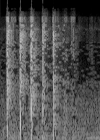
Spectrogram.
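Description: Tarot cards being shuffled by hand: a quick run of about five crisp card snaps in the first second, then quieter handling.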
